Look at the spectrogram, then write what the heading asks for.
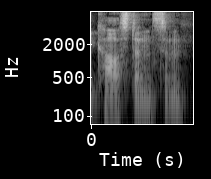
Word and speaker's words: Carstensen: So that was the fantastic Stian Carstensen there with yourself. Am I pronouncing that correctly? Carstensen.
